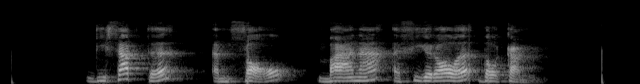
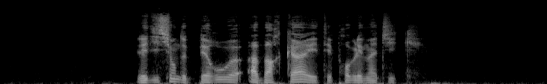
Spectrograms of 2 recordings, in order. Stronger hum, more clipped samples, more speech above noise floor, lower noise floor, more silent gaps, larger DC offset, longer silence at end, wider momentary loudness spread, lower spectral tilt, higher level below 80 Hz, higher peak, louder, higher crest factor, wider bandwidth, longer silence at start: neither; neither; first, 59 dB vs 37 dB; first, -86 dBFS vs -67 dBFS; neither; neither; about the same, 1.05 s vs 1 s; about the same, 16 LU vs 14 LU; first, -5.5 dB/octave vs -3.5 dB/octave; second, -66 dBFS vs -56 dBFS; about the same, -8 dBFS vs -8 dBFS; about the same, -27 LUFS vs -29 LUFS; about the same, 20 dB vs 24 dB; second, 8.2 kHz vs 16.5 kHz; second, 0.85 s vs 1.35 s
